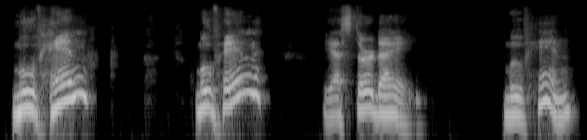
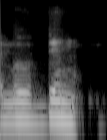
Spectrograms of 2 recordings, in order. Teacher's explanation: but what my students do is something called h apenthesis so they'll add an h in at the beginning of words beginning with a vowel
